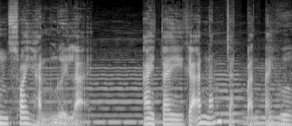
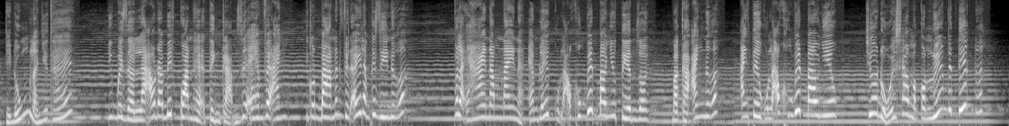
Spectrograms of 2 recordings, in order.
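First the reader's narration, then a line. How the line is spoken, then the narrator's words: Loud angry interruption. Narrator (Vietnamese): Hương chưa nguôi giận, lớn tiếng ngắt lời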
